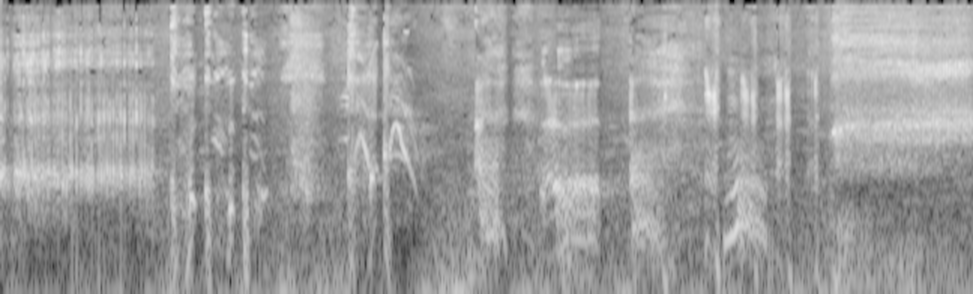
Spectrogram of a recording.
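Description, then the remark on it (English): Loud bodily noises of a woman eating and drinking rapidly at dinner follow one another: heavy breathing, gasping and choking sounds broken by guttural burps, with some mouth noise and scraps of voice in between. “throughout the dinner she was breathing heavy and constantly choking and burping.”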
